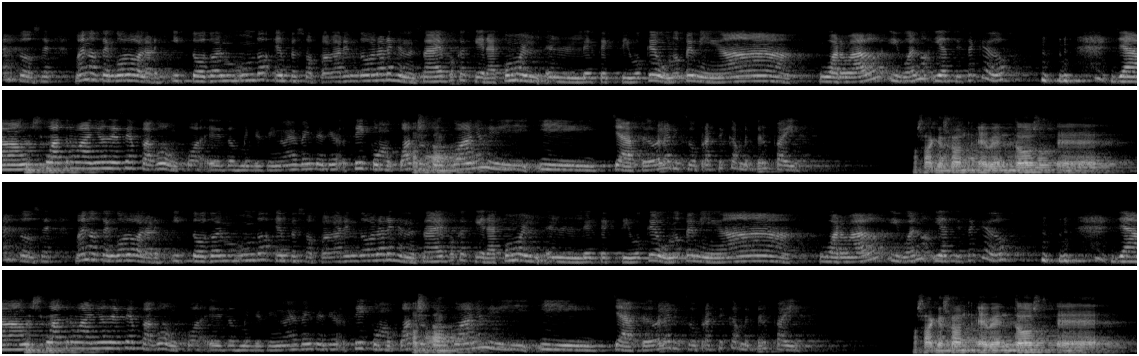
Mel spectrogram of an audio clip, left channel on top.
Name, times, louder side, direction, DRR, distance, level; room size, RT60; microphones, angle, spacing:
voice 1, 0.0-7.9 8.2-10.1 10.4-19.4, left 2 dB, 25° left, 7 dB, 1.0 m, -33 dB
voice 2, 11.6-11.9 15.5-15.9 20.5-22.3, right 2 dB, 15° right, 4 dB, 2.7 m, -28 dB
25.0 x 15.0 x 9.7 m, 1.3 s
head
